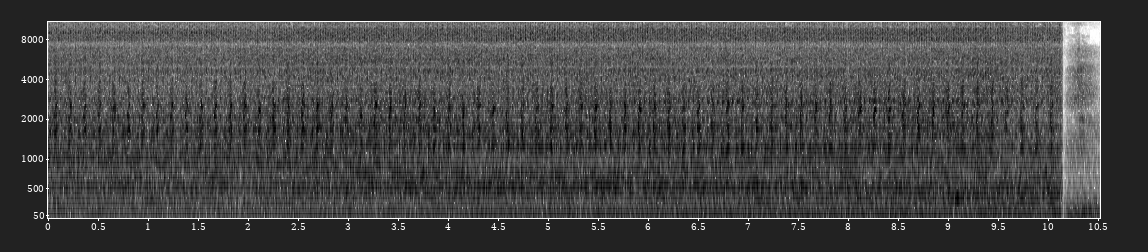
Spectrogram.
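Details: Honda Pilot petrol V6 idling with a steady, rapid metallic knock; oil analysis showed high aluminum and iron, borescope found heavy cylinder wall scoring and gouging in multiple cylinders, requiring short block replacement.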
